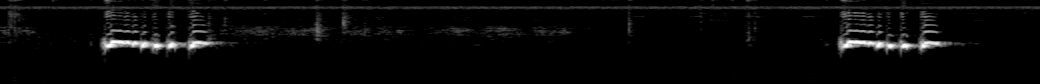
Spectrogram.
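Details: Wild local zebra dove cooing freely, others joining in: a pair of bubbling, stuttering coo phrases roughly three and a half seconds apart, with faint low background hum.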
